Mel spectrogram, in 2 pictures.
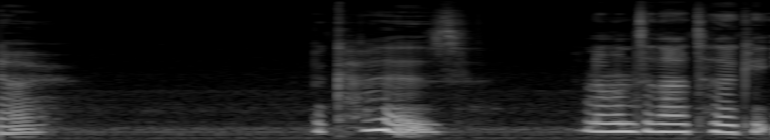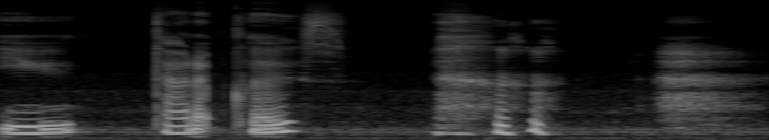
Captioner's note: laughs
